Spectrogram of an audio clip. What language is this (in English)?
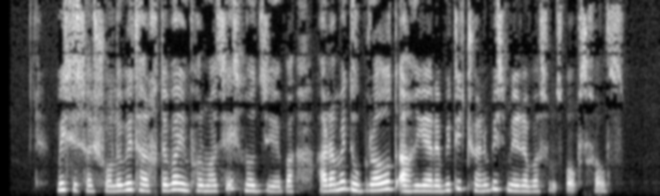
Georgian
